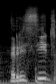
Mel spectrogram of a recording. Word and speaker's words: receipt: Receipt, what is the P doing on receipt? What is the P doing there?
